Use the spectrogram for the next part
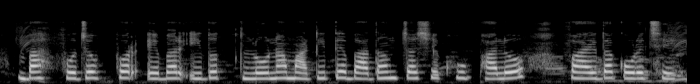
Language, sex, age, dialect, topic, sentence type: Bengali, female, 60-100, Rajbangshi, agriculture, question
